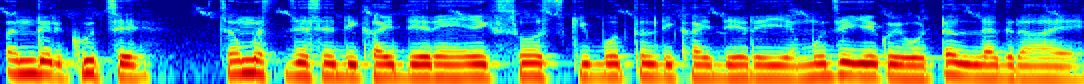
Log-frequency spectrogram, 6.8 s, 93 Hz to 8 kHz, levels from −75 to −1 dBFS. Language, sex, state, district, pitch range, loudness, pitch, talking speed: Hindi, male, Rajasthan, Bikaner, 130-140 Hz, -13 LUFS, 135 Hz, 205 wpm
